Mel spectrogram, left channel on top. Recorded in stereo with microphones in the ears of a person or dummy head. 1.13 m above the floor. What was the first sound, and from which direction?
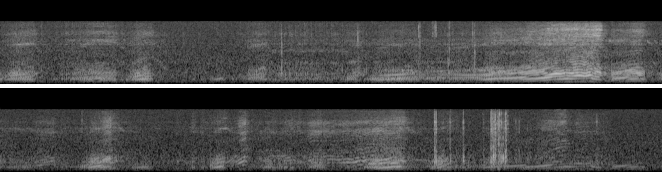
Only background noise.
